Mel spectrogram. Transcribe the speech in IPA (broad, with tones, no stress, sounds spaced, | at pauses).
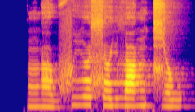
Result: ŋ a̤˨˩ w f i˧ ə̯ s ə˧ j l a˧ ŋ t͡ɕ ə˧ w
